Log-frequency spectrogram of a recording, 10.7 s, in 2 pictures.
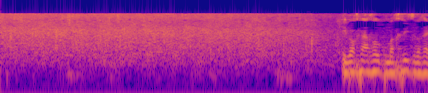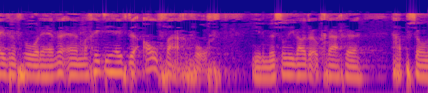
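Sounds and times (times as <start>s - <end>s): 
audience applause: 0.0s - 4.4s
speech: 4.3s - 10.6s.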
